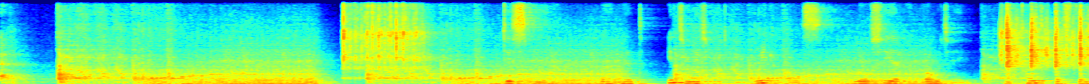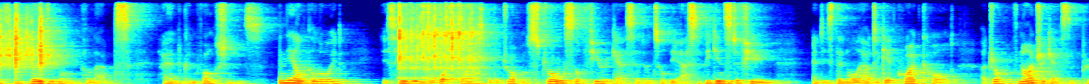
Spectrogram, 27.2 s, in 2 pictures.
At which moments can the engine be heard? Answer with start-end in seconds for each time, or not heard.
0.0-13.1.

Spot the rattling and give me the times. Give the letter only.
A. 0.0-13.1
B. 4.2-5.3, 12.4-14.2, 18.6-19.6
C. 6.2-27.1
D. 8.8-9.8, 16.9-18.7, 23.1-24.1
B.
